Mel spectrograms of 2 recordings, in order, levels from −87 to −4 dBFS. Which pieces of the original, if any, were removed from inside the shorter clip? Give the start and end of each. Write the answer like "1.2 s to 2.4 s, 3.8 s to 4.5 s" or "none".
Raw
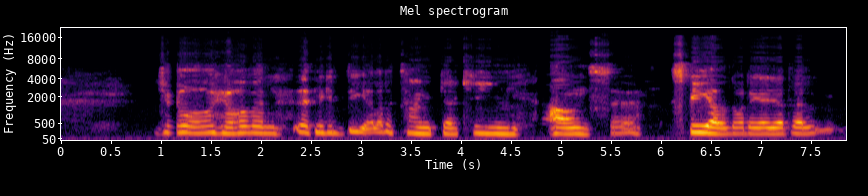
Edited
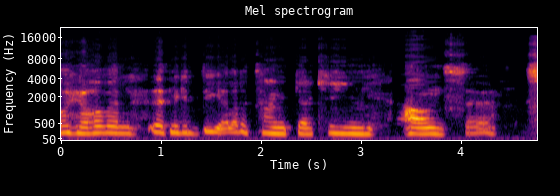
none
